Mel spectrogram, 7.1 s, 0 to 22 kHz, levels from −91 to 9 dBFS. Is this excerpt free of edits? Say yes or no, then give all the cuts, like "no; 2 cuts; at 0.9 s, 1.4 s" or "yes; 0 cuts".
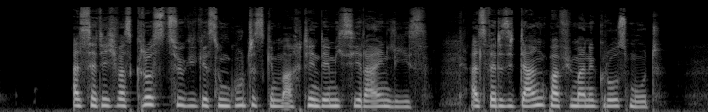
yes; 0 cuts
